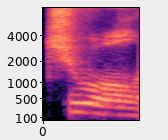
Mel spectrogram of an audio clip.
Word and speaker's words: Jewel: Nedrick Jewel Carroll, and my other grandfather was Yule, and so the feminine pronunciation of that was Jewel, so it kind of came from both sides.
